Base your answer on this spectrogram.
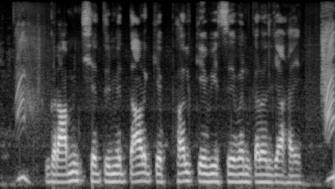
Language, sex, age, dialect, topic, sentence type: Magahi, male, 31-35, Southern, agriculture, statement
